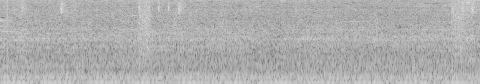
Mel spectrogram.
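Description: Heavy diesel truck engine running at idle close by: a steady low rumble with a slight pulsing.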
